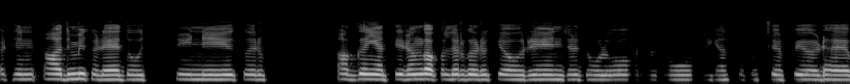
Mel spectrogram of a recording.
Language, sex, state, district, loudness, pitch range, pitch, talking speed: Rajasthani, female, Rajasthan, Nagaur, -26 LUFS, 220-235 Hz, 225 Hz, 135 wpm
